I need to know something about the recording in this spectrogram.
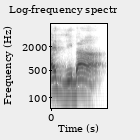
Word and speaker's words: ربا: റിബ എന്ന് എഴുതുന്നത് കണ്ടാണ്. റിബ എഴുതിയിട്ട് ബന് ശേഷം വാവാണ് പ്രിന്റിലുള്ളത്. അതിന്റെ മുകളിൽ ഒരു അലിഫ് ഇട്ടിട്ടുണ്ട്. എന്റെ അർത്ഥം മുകളിലുള്ള അലിഫാണ് ഉച്ചാരണം, വാവ് എഴുത്തിൽ മാത്രമേ ഉള്ളൂ. അപ്പൊ ആ റിബ എന്നാണ് പറയുന്നത്. അതിനുശേഷം ഒരു അലിഫുണ്ട്. ആ അലിഫ് കംപ്ലീറ്റ്ലി സൈലന്റ് ആണ്.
